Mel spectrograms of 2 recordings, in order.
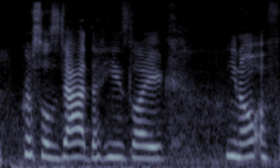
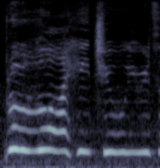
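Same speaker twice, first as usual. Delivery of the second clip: higher, louder, shouting in a fake fight; imitating a heated blowup; mock argument yell; 5 semitones higher, 4 dB louder than usual. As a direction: act out someone screaming mid-argument. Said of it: "they're like".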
